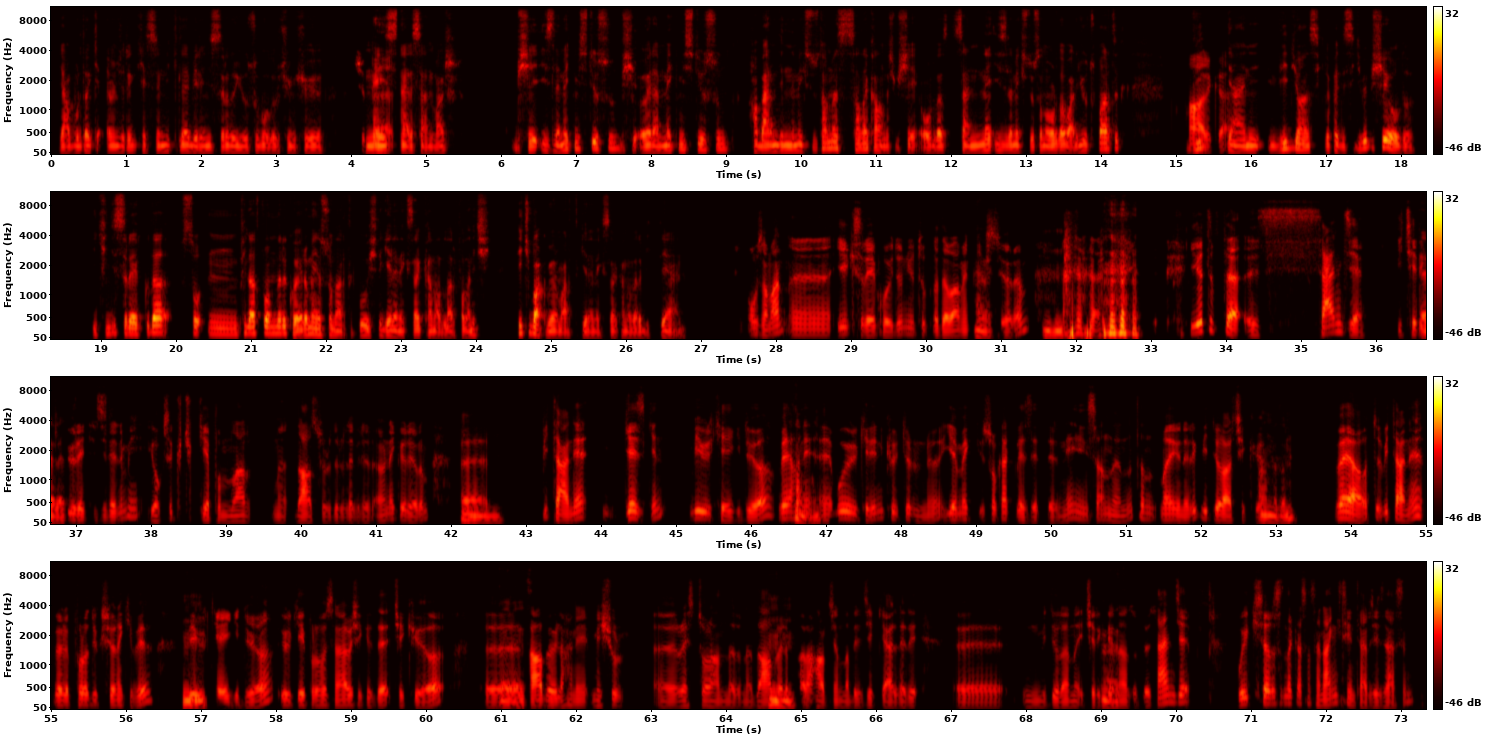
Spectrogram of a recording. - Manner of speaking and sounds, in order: other background noise; tapping; chuckle; stressed: "sence"; "edersin" said as "ezersin"
- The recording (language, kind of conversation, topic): Turkish, podcast, Sence geleneksel televizyon kanalları mı yoksa çevrim içi yayın platformları mı daha iyi?
- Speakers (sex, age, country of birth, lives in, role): male, 25-29, Turkey, Germany, guest; male, 30-34, Turkey, Poland, host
